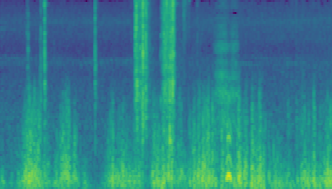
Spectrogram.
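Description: Wind buffeting the microphone, with a few sharp clicks, two of them close together about halfway through.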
